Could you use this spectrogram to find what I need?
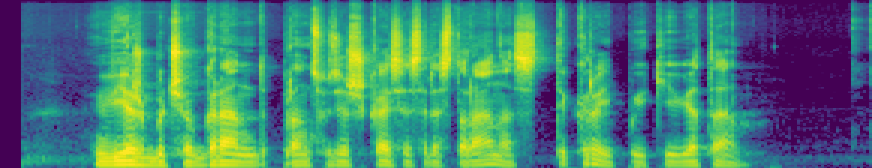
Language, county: Lithuanian, Panevėžys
